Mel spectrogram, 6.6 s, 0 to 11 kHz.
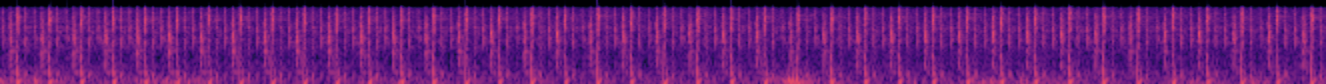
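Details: Lister LD1 single-cylinder diesel on a chilly 5–6° morning after a fuel filter change: chugging about three beats a second, labouring unevenly under load and nearly stalling. Rough running; owner suspects an air lock in a fuel line or the pump, perhaps missed bleeding step.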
